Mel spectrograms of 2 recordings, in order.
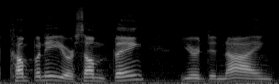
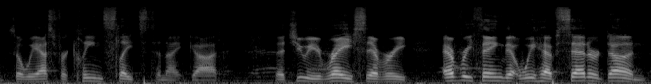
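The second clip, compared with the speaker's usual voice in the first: earnest prayer voice, softening toward amen; heartfelt church prayer, quieter at the close; closing prayer; 3 semitones lower, 3 dB quieter than usual. Acted. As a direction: pray over the congregation, fading gently at the end. Pastor leads closing prayer.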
